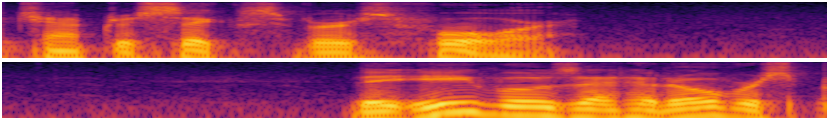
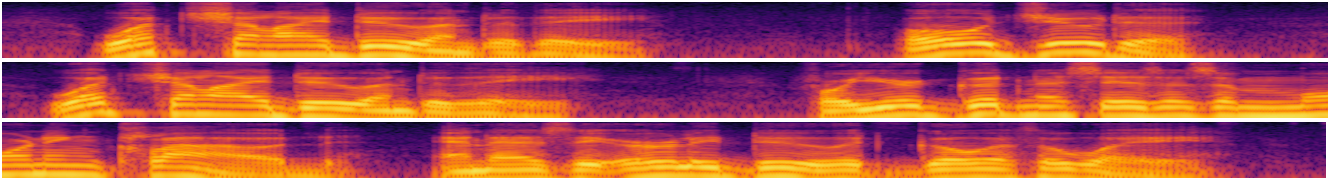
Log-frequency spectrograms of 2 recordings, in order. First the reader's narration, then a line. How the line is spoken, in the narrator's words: he cried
